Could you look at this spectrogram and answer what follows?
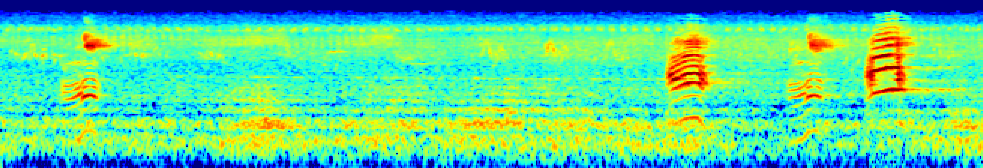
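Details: A male and a female paradise shelduck at Cornwall Park, Auckland, New Zealand, give short, shrill, nasal honks in bursts, two close together near the end, over a steady background hum.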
